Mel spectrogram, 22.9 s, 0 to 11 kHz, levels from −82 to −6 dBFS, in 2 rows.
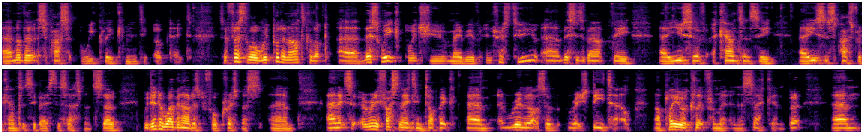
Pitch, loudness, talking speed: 125 Hz, -19 LUFS, 205 wpm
